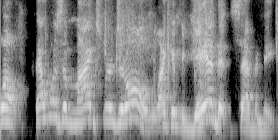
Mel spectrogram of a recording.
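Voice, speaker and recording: With vocal fry and very wide pitch swings, a woman speaks at a moderate pace. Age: 70s. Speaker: co-founder of an aging movement. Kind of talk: interview.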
